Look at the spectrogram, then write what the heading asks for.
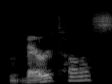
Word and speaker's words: veritas: from the Latin word, is it veritas? Yeah. That's how you say it.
